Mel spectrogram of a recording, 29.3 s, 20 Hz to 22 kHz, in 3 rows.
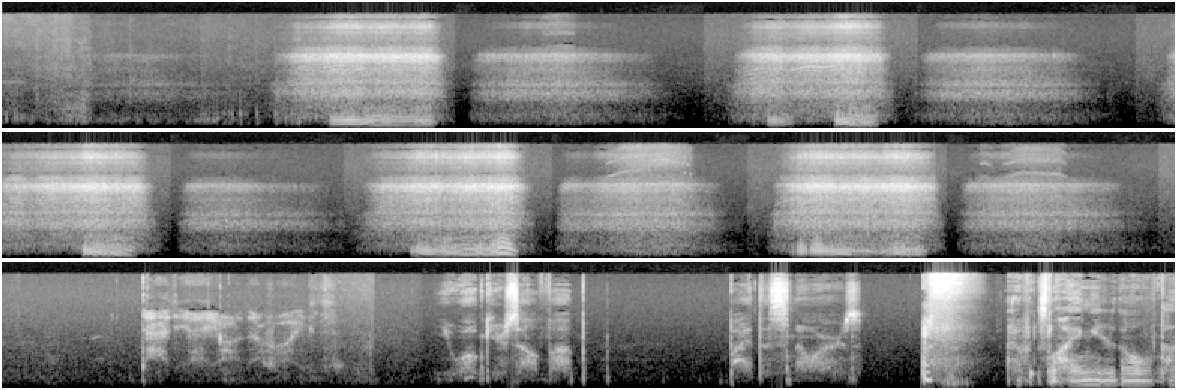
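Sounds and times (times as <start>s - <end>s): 
quiet breathing: 0.0s - 26.8s
person snoring loudly while asleep: 2.3s - 4.9s, 6.1s - 8.6s, 9.7s - 11.6s, 12.9s - 15.6s, 16.2s - 18.8s
speech: 28.3s - 29.3s.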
